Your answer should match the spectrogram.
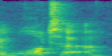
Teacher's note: if someone had quite a proper british accent they might say water which you know the t in the middle is being pronounced as well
